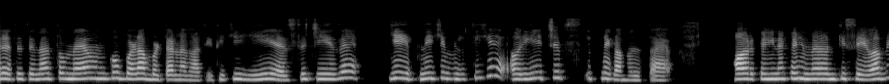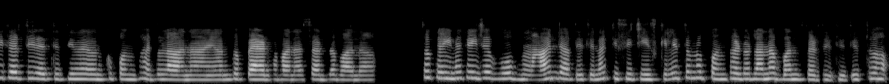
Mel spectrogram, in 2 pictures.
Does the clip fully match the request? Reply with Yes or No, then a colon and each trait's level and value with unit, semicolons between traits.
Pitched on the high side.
Yes: very high, 250 Hz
